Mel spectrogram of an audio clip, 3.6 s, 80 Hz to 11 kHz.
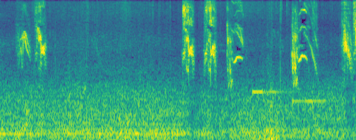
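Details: Sparrows recorded at a Tenmangu shrine, 9 December 2021: clusters of sharp high chirps in brief bursts, with a faint steady tone and low rumble behind.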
